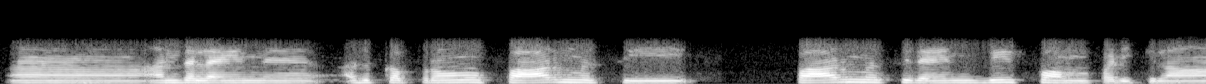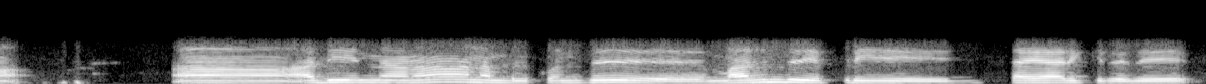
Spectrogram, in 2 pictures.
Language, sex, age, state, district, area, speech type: Tamil, female, 30-45, Tamil Nadu, Chengalpattu, urban, conversation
